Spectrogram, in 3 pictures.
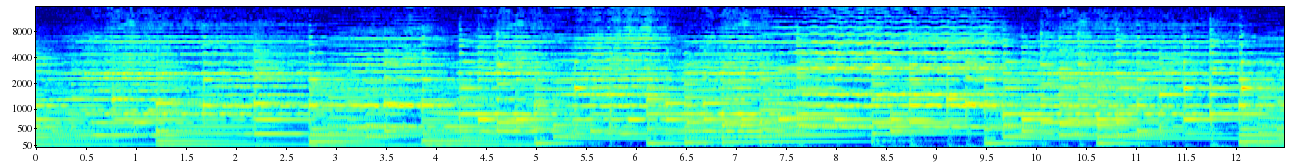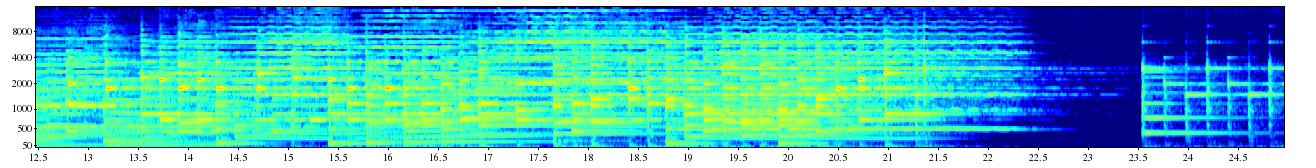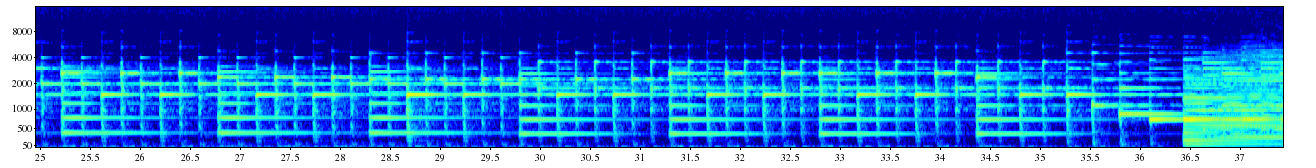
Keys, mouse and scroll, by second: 0.2 ctrl+z, 1.2 click, 6.2 ], 6.3 ], 6.6 click, 6.6 ], 7.8 [, 7.9 [, 8.2 click, 12.3 click, 12.7-13.7 drag, 13.7 [, 13.7 [, 13.9 click, 13.9 [, 16.6 ], 16.7 ], 17.0 click, 17.5 ctrl+z, 17.7 [, 18.1 click, 18.7 [, 19.0 click, 19.4 [, 19.7 click, 20.2 [, 20.4 click, 22.1 click, 24.3 click, 25.1 click, 25.7 click, 26.1 ctrl+z, 26.4 click, 26.8 ctrl+z, 27.1 click, 28.0 click, 32.9 ], 33.3 ], 33.4 ], 33.5 click, 34.2 click, 34.6 click, 35.1 ctrl+z, 35.2 ], 35.4 click, 36.8 click.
